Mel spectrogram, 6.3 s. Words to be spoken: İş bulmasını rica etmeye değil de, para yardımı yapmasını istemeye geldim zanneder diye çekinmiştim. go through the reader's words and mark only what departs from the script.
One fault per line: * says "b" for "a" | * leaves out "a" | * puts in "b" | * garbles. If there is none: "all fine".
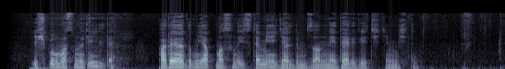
* leaves out "rica etmeye"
